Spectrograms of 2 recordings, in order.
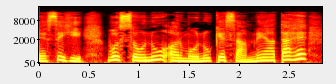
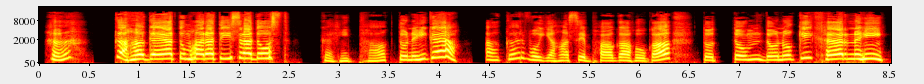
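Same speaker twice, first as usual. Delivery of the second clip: high, sharp furious witch; angry witch; 8 semitones higher than usual. A narrator's reading. Witch angrily asking where their third friend went. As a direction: demand answers, threatening. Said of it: "गुस्से में कहती है".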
